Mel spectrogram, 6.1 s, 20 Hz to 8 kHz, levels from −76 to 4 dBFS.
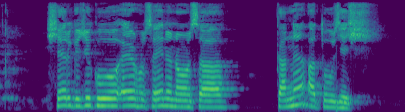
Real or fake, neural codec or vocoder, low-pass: real; none; 7.2 kHz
